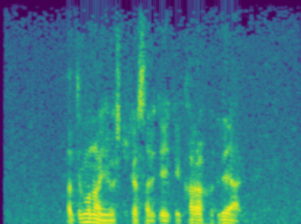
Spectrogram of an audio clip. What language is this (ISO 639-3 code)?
jpn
